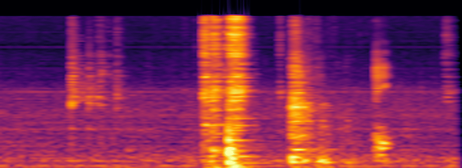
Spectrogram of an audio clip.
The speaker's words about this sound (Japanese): 炊飯器なんで、まあ、ご飯研いだご飯とお水を入れて、まあ、これにもお水入れますよね。で蓋をして、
